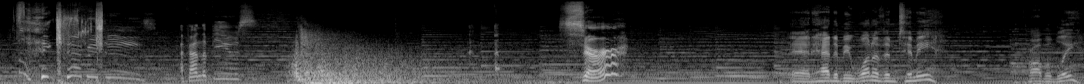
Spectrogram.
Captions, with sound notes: My cabbages! I found the fuse. [Stammering] Sir?! It had to be one of them, Timmy. Probably.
